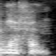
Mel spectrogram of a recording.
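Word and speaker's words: גפן: Слово гефен – сеголатное. Что это значит? Там, где мы слышим «э-э», или это сегол, сегол, как здесь. Сегол – это огласовка три точки. Или это, например, цейре сегол, как в слове сефер, книга. Да? Ударение падает на предпоследний слог. Гефен, а не гефен.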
